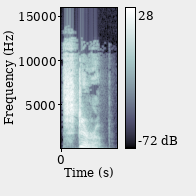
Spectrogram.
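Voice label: "stirrup", English, British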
